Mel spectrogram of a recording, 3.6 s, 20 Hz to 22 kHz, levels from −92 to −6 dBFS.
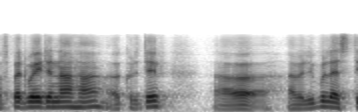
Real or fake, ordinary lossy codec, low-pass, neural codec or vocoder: fake; none; 7.2 kHz; codec, 16 kHz, 0.2 kbps, FocalCodec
